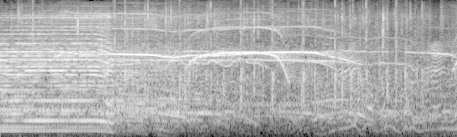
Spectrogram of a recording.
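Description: Concert audience cheers, whistles and claps after a sustained musical note ends, with whoops and shouting rising over the crowd noise.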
